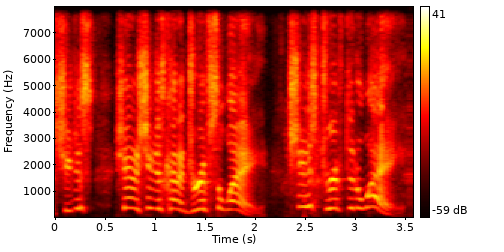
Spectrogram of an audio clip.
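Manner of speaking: high, loud airy drift-off. Acted. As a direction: float away in a high voice. Mimics drunk woman drifting off.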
